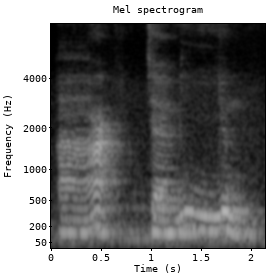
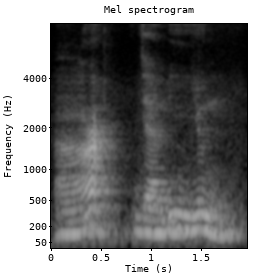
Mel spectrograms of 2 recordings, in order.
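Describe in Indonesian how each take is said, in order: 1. Hamzah kedua dilunakkan dan agak kabur. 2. Hamzah kedua adalah hentian penuh yang berat. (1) "dengan cara digusur" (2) "menjadikan yang kedua ini hamzah. Jadinya berat"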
